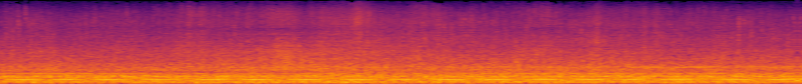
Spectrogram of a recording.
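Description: A ship's engine drones with a low hum that pulses about one and a half times a second, over a steady wash of wind and water noise.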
